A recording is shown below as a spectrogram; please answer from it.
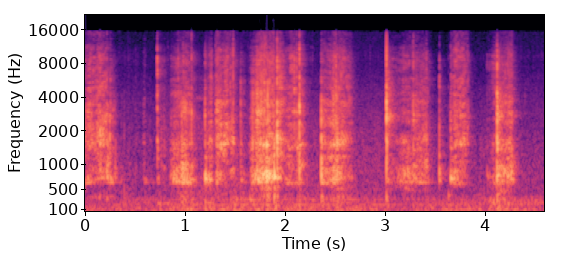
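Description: Homemade soap ingredients being mixed, heard as close, repeated rasping scrape strokes in an irregular rhythm, each a short burst, some sharper clicks among them, with no speech.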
